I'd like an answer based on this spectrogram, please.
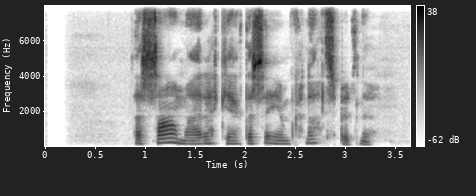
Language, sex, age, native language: Icelandic, female, 30-39, Icelandic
